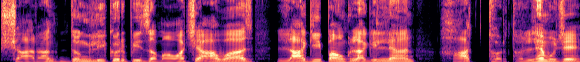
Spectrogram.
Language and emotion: Goan Konkani, fearful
